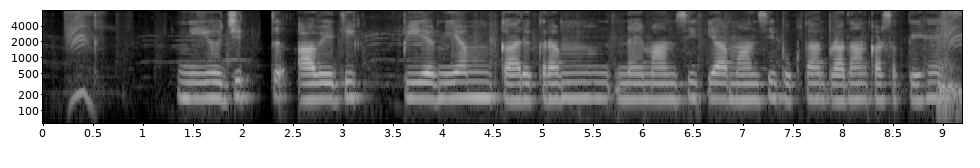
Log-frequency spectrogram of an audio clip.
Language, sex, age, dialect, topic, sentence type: Hindi, female, 36-40, Garhwali, banking, statement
